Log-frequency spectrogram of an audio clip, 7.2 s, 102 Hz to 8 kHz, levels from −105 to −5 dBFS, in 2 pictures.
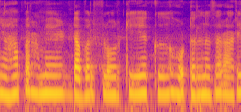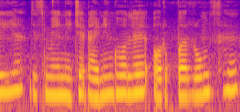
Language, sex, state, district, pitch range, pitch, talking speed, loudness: Hindi, female, Uttar Pradesh, Etah, 200-215 Hz, 210 Hz, 175 wpm, -21 LUFS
